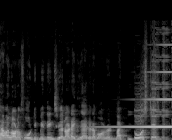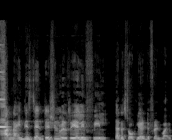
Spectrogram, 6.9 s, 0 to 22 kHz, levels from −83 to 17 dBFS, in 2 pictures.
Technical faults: loudspeaker feedback squeal

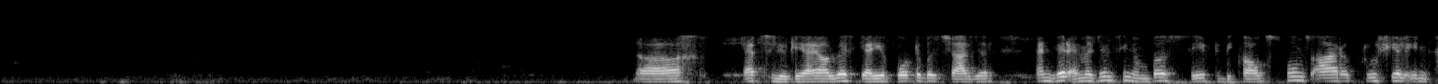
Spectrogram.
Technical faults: G.729 codec

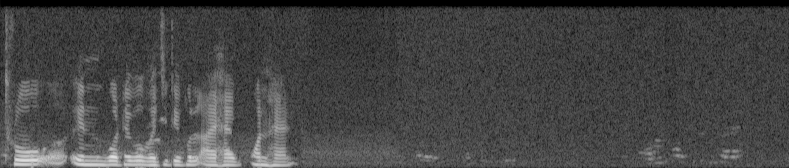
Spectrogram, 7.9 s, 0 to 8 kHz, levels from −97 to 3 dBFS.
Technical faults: speech suppressed in double talk; other side's voice leaking through

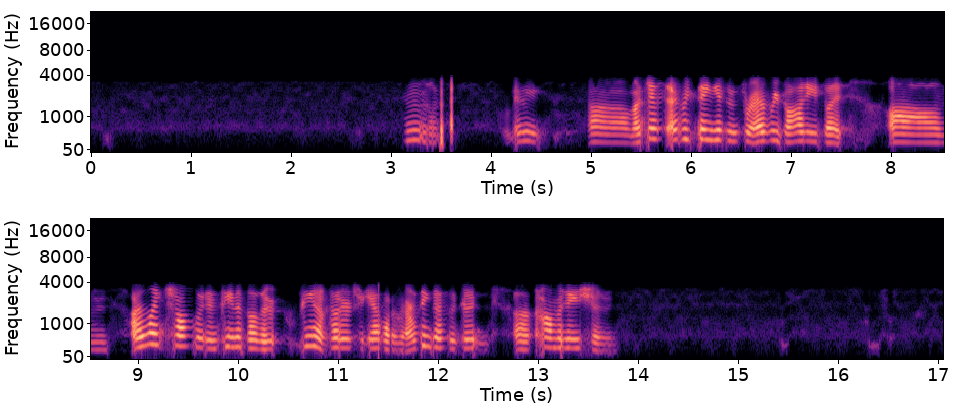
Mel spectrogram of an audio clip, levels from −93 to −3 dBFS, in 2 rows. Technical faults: Codec 2 vocoder; bit errors on digital voice radio

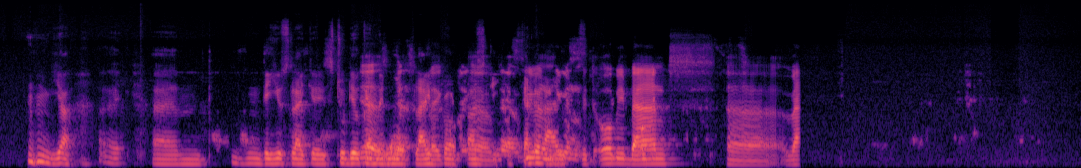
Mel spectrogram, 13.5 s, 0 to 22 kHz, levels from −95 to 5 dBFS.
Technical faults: echo leak; speech suppressed in double talk

